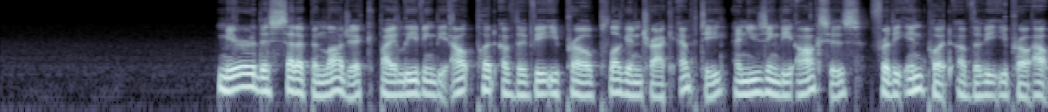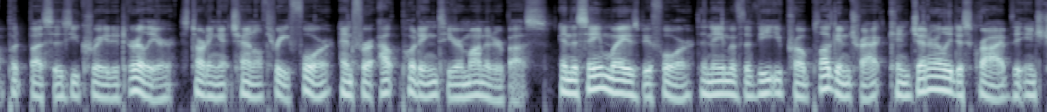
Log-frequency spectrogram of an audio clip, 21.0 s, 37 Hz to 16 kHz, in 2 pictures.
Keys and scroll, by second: 9.6-13.9 typing.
